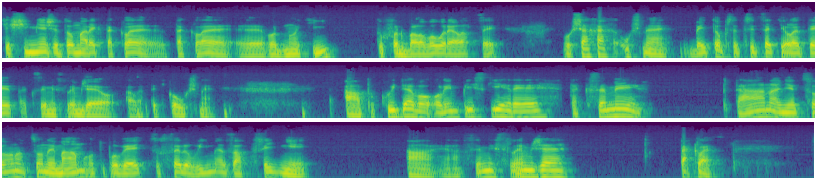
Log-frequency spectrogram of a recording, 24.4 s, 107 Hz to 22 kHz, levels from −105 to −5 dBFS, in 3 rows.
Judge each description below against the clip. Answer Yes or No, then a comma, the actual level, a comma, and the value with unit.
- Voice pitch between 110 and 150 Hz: No, low, 100 Hz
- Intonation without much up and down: No, average, 3.2 semitones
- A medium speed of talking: Yes, average, 145 wpm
